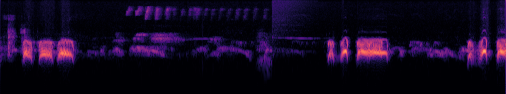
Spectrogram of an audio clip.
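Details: Decoy spotted dove cooing to draw in wild doves: a group of three rich, hollow coos, a quiet murmuring pause, then another loud phrase of coos with a longer held note, and a final short triplet.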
